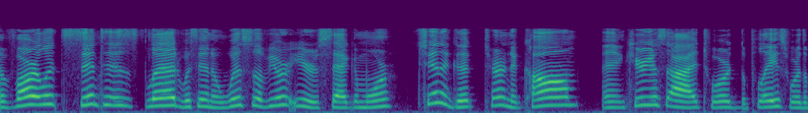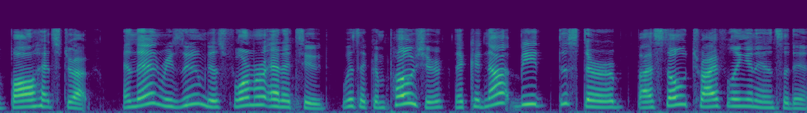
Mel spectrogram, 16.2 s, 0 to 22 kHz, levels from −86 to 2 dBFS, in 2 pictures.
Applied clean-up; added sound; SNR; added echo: none; none; none; none.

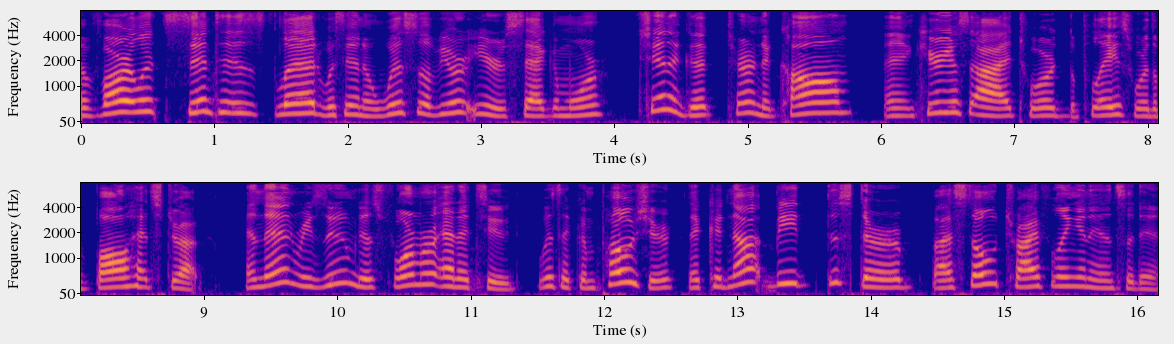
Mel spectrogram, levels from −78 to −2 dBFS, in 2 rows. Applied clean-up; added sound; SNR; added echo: neural mask model Resemble Enhance denoiser.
